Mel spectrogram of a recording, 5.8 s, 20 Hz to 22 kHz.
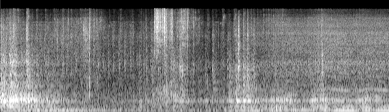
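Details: Ford Mondeo Mk3 1.8 Zetec petrol, restarted: uneven, lumpy, stumbling revving with poor throttle response and possible exhaust leak; check engine light with codes P0300, P0301, P0304 misfire.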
